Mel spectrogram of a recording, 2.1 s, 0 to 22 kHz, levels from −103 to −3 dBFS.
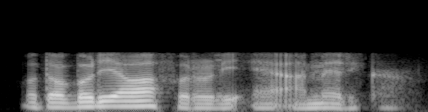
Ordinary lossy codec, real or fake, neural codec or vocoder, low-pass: AAC, 24 kbps; fake; codec, 16 kHz, about 1 kbps, DyCAST, with the encoder's durations; 3.6 kHz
